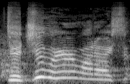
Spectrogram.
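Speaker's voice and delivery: mock mom scolding through a stiff mouth, pitch climbing; ventriloquist mom, rising. Mom in public scolding her kid, ventriloquist style. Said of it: "you do that ventriloquist thing".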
